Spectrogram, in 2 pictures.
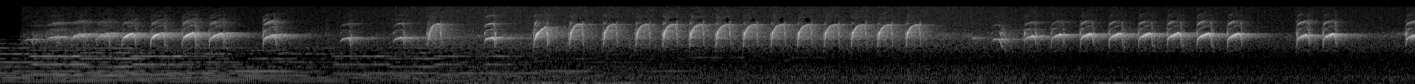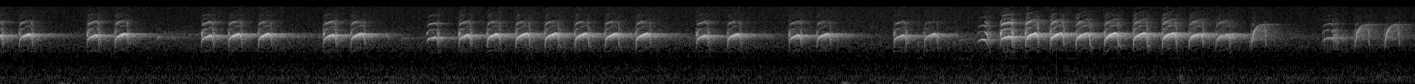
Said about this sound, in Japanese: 聞こえてきたのはおなじみのヒヨドリの鳴き声です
